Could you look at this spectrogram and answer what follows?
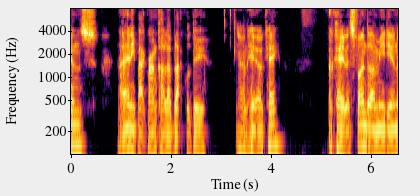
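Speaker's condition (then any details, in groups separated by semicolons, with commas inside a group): No condition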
